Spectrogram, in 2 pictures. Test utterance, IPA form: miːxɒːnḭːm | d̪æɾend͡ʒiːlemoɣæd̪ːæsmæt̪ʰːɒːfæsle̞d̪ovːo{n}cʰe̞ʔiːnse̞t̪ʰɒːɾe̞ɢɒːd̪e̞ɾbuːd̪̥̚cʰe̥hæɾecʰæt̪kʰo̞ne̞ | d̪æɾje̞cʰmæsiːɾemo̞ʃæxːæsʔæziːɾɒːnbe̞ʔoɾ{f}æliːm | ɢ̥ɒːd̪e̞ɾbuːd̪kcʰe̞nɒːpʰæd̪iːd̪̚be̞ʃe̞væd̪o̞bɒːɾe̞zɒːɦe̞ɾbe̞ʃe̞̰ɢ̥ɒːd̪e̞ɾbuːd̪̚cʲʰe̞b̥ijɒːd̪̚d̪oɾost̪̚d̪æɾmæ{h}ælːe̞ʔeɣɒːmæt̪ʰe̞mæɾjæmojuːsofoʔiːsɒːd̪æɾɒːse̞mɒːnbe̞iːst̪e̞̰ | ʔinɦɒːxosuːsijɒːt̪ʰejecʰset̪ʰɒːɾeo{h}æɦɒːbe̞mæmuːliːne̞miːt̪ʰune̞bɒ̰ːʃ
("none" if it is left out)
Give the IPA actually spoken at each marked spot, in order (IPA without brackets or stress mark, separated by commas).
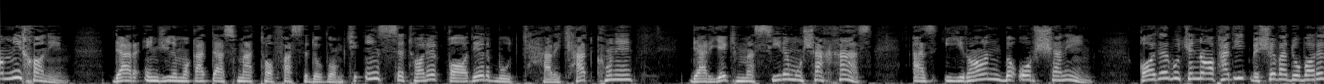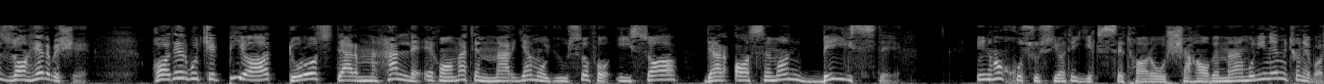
m, ʃ, h, ʃ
